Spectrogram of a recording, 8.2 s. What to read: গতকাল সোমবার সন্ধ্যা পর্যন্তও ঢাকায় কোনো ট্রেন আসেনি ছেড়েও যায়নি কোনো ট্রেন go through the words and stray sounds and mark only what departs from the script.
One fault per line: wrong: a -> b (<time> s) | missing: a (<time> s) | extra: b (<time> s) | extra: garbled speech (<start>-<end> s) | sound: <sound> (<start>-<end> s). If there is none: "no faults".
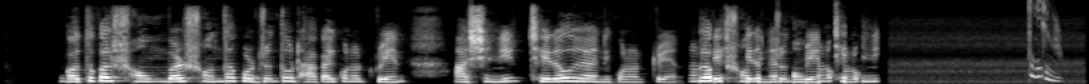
extra: garbled speech (5.2-6.6 s)
sound: chirp (7.7-8.0 s)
